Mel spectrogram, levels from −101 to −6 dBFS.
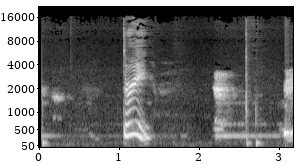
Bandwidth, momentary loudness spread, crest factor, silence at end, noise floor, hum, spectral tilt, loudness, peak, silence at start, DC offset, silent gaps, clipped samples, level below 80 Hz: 17 kHz; 21 LU; 18 dB; 0 s; -55 dBFS; none; -3.5 dB/octave; -15 LUFS; -2 dBFS; 0.05 s; under 0.1%; none; under 0.1%; -56 dBFS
